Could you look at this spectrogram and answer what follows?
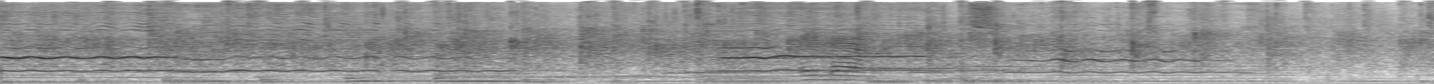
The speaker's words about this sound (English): Can we applaud him today?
